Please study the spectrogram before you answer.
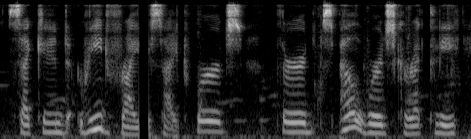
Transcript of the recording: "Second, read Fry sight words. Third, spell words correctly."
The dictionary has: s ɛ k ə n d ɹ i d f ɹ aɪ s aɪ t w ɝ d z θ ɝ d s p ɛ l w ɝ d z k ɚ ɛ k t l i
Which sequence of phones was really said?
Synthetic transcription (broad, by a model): s ɛ k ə n d ɹ i d f ɹ aɪ s aɪ t w ɝ d z θ ɝ d s p ɛ l w ɝ d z k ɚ ɛ k t l i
